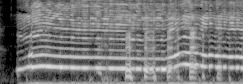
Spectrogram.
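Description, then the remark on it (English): A person imitates a roaring bear with one long, loud vocal cry, held steady for about two seconds and rising slightly in pitch near the end, with no other talk. “Have you voiced the bear and Pingu now?”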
